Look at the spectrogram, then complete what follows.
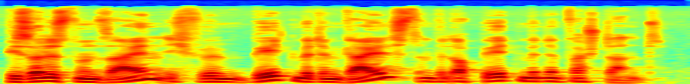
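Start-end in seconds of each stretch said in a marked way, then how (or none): none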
